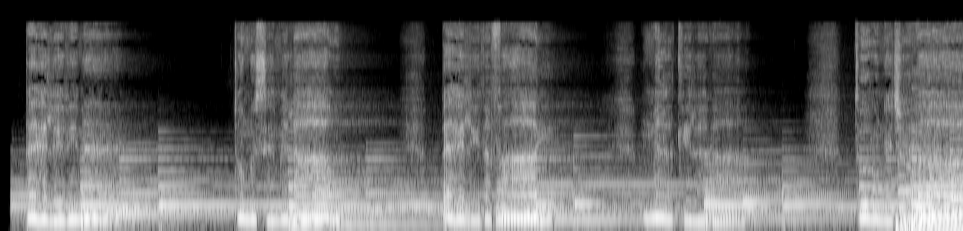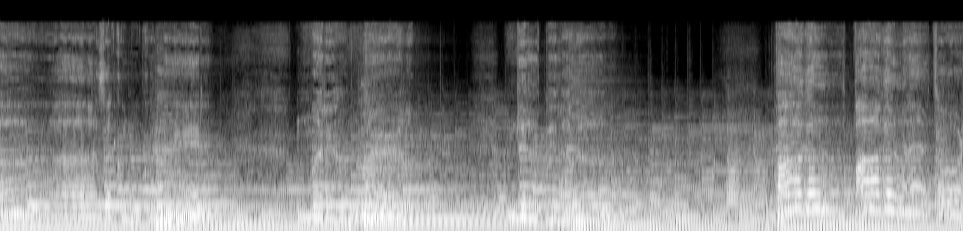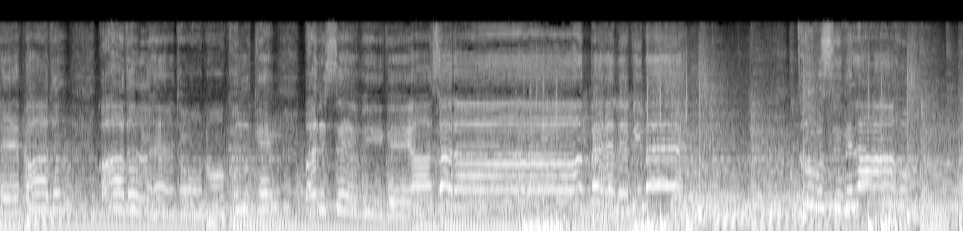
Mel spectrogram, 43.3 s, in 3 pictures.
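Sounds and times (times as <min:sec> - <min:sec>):
slowed reverb lofi remix ringtone: 0:00.2 - 0:43.3.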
